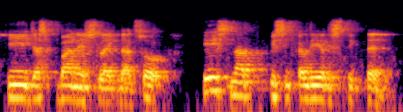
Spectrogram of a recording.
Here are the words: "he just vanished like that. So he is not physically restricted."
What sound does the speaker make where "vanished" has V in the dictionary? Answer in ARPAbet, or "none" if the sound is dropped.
B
